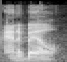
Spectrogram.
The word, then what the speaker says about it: Anibal: pronounce it incorrectly okay there's two two versions um a lot of people i grew up with call me annabel and it's it's very similar to hannibal like hannibal lecter hannibal the conqueror but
